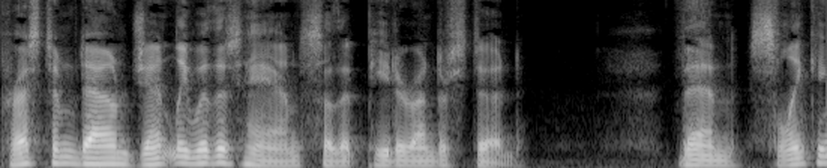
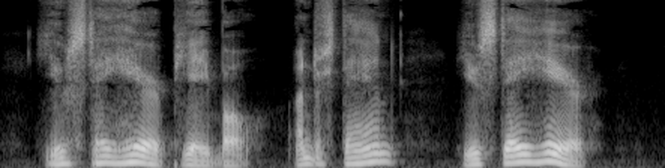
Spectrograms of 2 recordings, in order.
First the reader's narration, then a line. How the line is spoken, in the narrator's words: Jolly Roger knelt down beside Peter again and whispered to him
